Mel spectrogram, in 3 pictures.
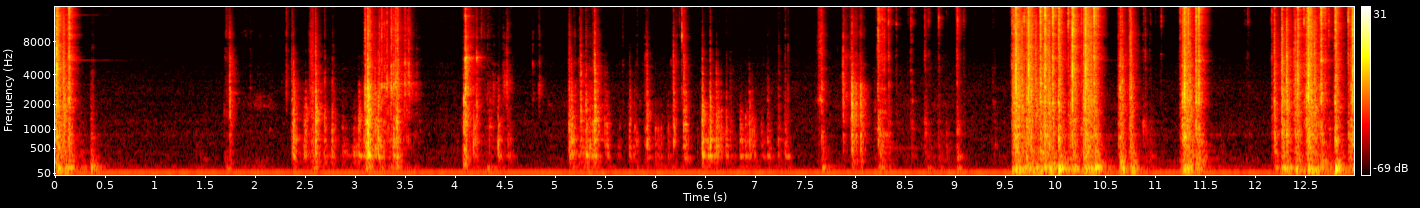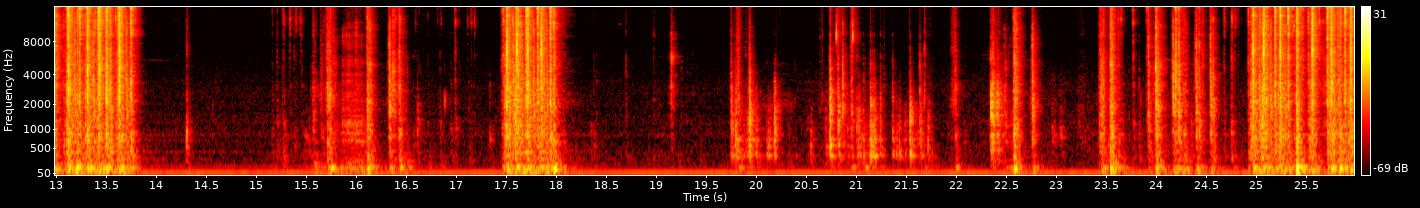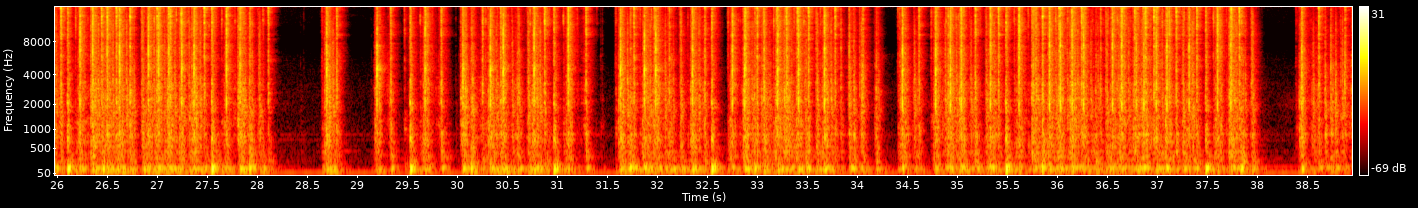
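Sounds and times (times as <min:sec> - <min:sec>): manual typewriter key clacks: 0:00.0 - 0:00.4, 0:20.7 - 0:38.9.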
